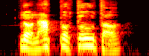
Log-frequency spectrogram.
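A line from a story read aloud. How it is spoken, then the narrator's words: Shriek then lowered voice. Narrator (Italian): strillò il tenente di Hubert, poi abbassando notevolmente la voce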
